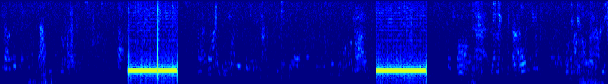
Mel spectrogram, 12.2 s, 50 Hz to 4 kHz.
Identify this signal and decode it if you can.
Ringback tone (Europe, 425 Hz), with speech.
